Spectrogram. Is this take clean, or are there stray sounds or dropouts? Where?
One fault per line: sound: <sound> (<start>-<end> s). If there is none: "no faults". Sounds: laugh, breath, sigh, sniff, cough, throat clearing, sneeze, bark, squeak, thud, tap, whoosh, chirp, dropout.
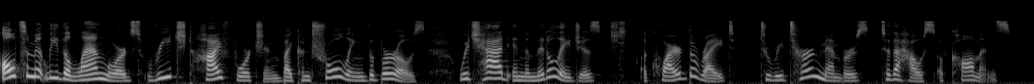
sound: laugh (6.1-6.3 s)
